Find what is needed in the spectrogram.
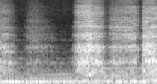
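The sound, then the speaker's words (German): A woman breathing hard, almost hyperventilating under a mask: quick, gasping breaths that come in a few loud bursts over a low hum. “Sie beginnt stark zu atmen, fast zu hyperventilieren unter der Maske.”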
